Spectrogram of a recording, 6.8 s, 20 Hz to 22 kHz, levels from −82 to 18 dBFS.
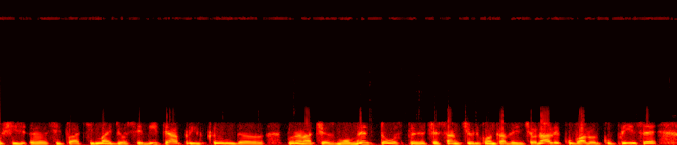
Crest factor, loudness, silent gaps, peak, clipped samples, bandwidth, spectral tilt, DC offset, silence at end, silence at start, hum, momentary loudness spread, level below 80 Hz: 14 dB; -22 LUFS; none; -8 dBFS; under 0.1%; 5.2 kHz; -7.5 dB/octave; under 0.1%; 0 s; 0 s; none; 4 LU; -52 dBFS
